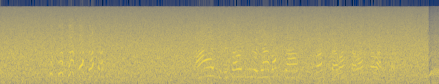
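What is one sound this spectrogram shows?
A young woman laughs and talks with animation close to a microphone.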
